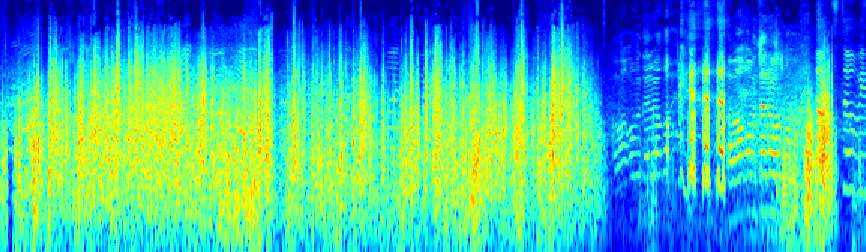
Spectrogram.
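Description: Strong wind buffets the microphone on the bridge beside the Hoover Dam, a loud steady roar for most of the stretch that drops away near the end, where people talk close by.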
